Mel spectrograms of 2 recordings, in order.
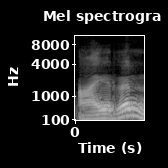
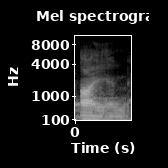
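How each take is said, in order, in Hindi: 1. बीच में 'r' ध्वनि सुनाई देती है। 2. बीच में कोई 'r' ध्वनि सुनाई नहीं देती। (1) "का उच्चारण आयरन नहीं है" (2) "आयन है"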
